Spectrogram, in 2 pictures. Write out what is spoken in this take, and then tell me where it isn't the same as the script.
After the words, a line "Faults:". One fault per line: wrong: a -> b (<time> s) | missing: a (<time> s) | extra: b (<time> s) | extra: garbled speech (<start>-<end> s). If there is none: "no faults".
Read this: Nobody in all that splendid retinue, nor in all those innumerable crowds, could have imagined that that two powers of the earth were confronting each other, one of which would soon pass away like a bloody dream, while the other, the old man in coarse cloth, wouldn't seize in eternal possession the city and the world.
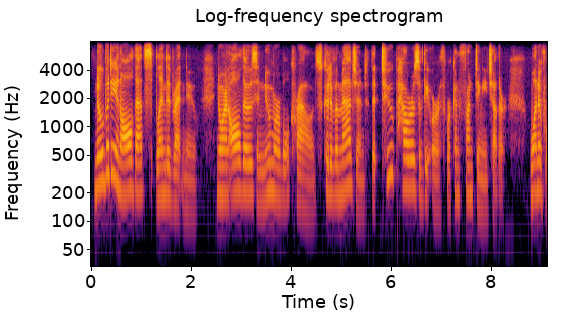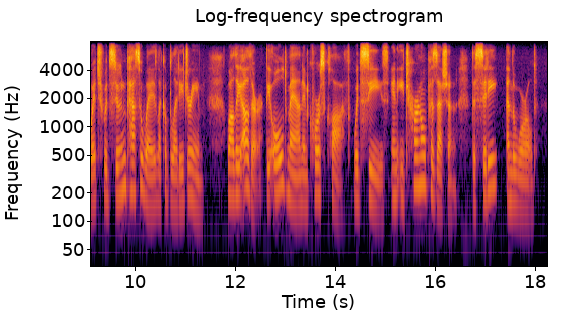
Nobody in all that splendid retinue, nor in all those innumerable crowds, could have imagined that two powers of the earth were confronting each other, one of which would soon pass away like a bloody dream, while the other, the old man in coarse cloth, would seize in eternal possession the city and the world.
Faults:
missing: that (5.8 s)
wrong: wouldn't -> would (14.3 s)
